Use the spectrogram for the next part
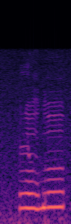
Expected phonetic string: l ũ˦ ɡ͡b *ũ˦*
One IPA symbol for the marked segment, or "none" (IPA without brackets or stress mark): ũ˦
